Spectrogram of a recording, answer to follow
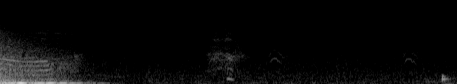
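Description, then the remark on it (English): A deep, heavy rumble of thunder from a huge storm booms at the start and fades over about a second, then near-silence with a couple of faint, short caw-like bird calls, at a campsite in the woods. “What kind of storm was that? It's a big one.”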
